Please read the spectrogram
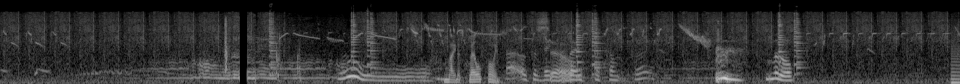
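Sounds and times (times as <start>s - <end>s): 
synthetic video game wasp buzz: 0.9s - 8.3s
speech: 4.5s - 8.2s.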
